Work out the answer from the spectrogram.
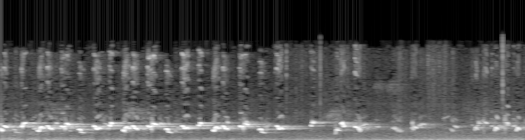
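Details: Sooty-headed bulbul, a tame bird, in lively continuous song: rapid chirpy whistled phrases with bouncing up-and-down notes, closely repeated throughout, some overlapping phrases and faint background noise.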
